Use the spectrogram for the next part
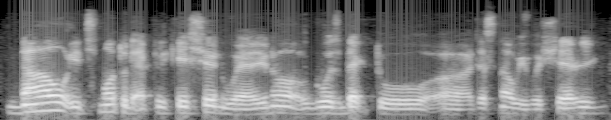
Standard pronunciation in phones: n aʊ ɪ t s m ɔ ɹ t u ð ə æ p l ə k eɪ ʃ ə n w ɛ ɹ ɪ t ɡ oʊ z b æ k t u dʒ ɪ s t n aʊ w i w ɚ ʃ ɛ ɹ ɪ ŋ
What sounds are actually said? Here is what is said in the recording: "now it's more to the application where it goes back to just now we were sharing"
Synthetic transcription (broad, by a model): n aʊ ɪ t s m ɔ t u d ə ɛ p l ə k eɪ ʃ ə n w ɛ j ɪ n ɡ oʊ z b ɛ k t u dʒ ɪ s n aʊ w i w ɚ ʃ ɛ ɹ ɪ ŋ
